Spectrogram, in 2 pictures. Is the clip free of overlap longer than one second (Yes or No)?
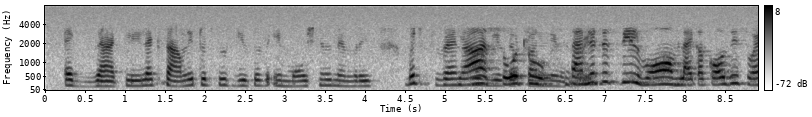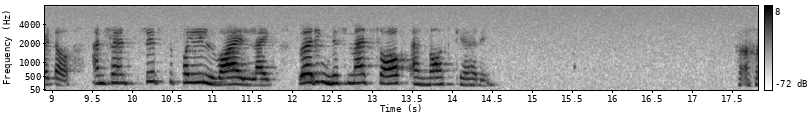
No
